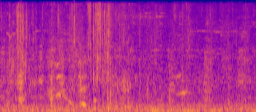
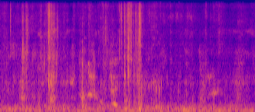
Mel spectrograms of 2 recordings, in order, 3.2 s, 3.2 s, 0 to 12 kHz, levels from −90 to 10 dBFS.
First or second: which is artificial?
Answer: second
